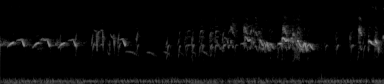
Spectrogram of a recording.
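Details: Group of wild sooty-headed bulbuls boldly ganging up in an attack, later caught: quick liquid whistled phrases, a brief pause, then thick overlapping chattering from several birds, rising and falling chirps.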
